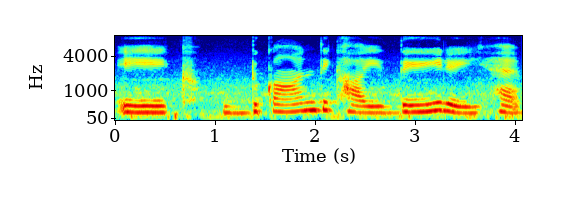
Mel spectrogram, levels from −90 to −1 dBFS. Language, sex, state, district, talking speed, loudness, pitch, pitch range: Hindi, female, Punjab, Fazilka, 90 wpm, -13 LUFS, 200 Hz, 185-215 Hz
